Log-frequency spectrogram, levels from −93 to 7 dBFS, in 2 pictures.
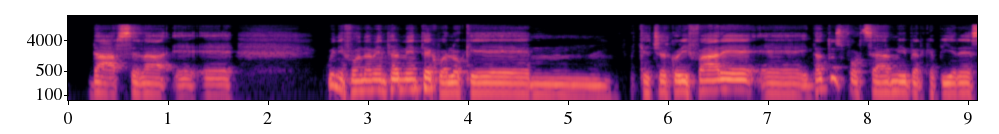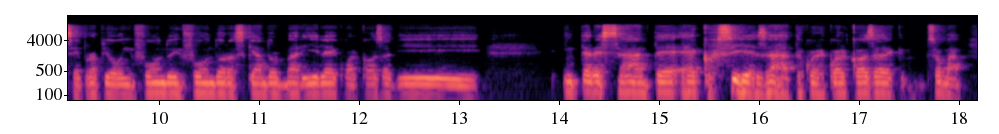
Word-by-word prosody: darsela 110 +1 +3
e 100 -1 -9
e 105 -1 -7 0.9
quindi - - -2
fondamentalmente 145 +3 +1
quello 120 -4 +1
che, 115 -2 0
mhmm, 100 -2 -5 0.3
che - - -4
cerco 130 0 0
di 130 -1 +4
fare 140 +2 +4
è 110 0 -6
intanto 140 - -3
sforzarmi 125 - 0
per 115 -3 -4
capire 115 0 -2
se 105 - +6
proprio 115 -2 -4
in 105 -1 -5
fondo 115 0 -1
in 115 - -2
fondo, 115 0 -2
raschiando 110 +1 -2
il 110 - -4
barile 115 +1 -3
qualcosa 110 +2 -9
di 105 -2 -2 0.8
interessante 125 -1 +3
ecco 120 +1 -4
sì, 130 -3 +8
esatto. 115 -1 -1
Quel 115 -3 -6
qualcosa 115 0 -1
c - - -23 0.2
insomma, - - -4
115 Hz, 120 wpm, -25 LUFS, 110-125 Hz, 0.9 s, sì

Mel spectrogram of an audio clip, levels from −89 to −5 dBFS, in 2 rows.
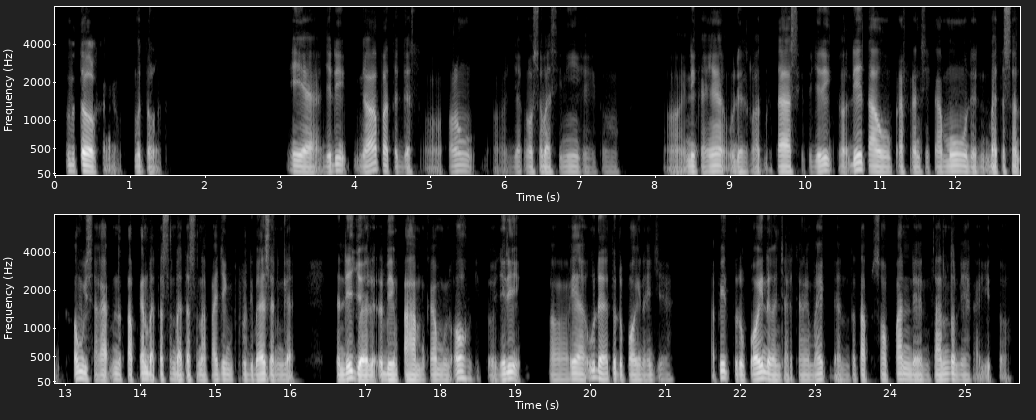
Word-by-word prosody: Betul 100 -3 +5
betul - - -15 0.3
betul. - - -7 1.7
Iya. 90 -4 +1
Jadi, 105 +4 -2
enggak - - 0
apa - - -3
tegas, 90 0 -9 0.2
eee, - - -17
"Tolong, 100 0 -4 0.3
eee, - - -23
enggak 90 +1 -12
usah 90 +1 -6
bahas 85 0 -5
ini," 90 +1 -7
gitu. 85 +2 -19 0.6
Eee, - - -12
"Ini 95 - +2
kayaknya 95 +3 -1
udah 90 -1 -6
kelewat - - -9
batas," 90 -1 +2
gitu. - - -26
Jadi, 95 +4 +2 0.3
dia 115 +4 +5
tahu 90 -5 +1
preferensi 85 -1 -7
kamu 90 +2 -1 0.2
dan - - -4
batasan - - -3 0.2
kamu 110 +3 +5
bisa 100 -4 -1
enggak 90 +1 0
menetapkan 95 +1 0
batasan-batasan 90 -1 -1
apa 90 +1 -7
aja, 90 +2 -2
yang 90 - -4
perlu 95 - -8
dibahas 90 +2 +3
dan 90 -1 0
enggak. 90 - -2 0.5
Dan 90 0 +1
dia 115 - +9
juga 85 -2 +8
lebih 90 -2 +4
paham 90 -1 +2
kamu. 90 0 -2
"Oh 115 -2 +3
gitu." 95 - -13
Jadi, 105 +5 +4 0.4
eee, 90 0 -5
ya 95 -2 +4
udah 110 -4 +3
to 100 - -1
the 90 -3 -4
point 90 -1 0
aja, 90 +1 -9 0.5
tapi 125 0 +1
to - - -8
the 90 - +3
point 105 +6 +6
dengan 90 -3 +3
cara-cara 90 +1 -6
yang 85 - -7
baik 95 +1 0
dan 85 -1 -9
tetap - - -2
sopan 95 -1 -1
dan 90 -1 -2
santun 90 +2 0
ya, 90 0 -6
kayak - - -12
gitu. - - -17
90 Hz, 175 wpm, -24 LUFS, 90-95 Hz, 1.7 s, dia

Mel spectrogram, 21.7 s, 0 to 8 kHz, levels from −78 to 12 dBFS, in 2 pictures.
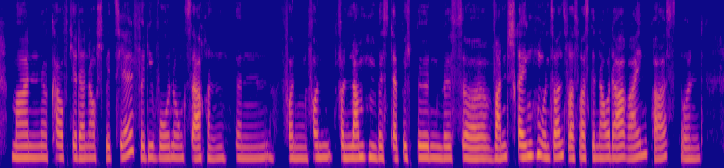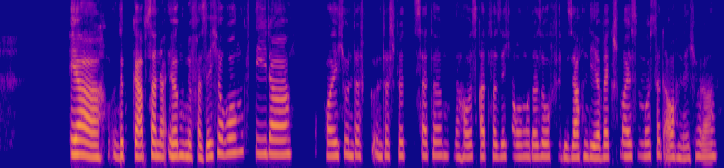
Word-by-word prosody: man 205 -1 0
kauft 205 -2 -2
ja 205 - +1
dann 195 0 -1
auch 200 - -3
speziell 210 - -2
für 210 -9 -3
die 210 -1 -4
Wohnung 200 0 -3
Sachen 190 -1 -1
dann 195 0 -7
von 195 -1 -4
von 210 +1 -2
von 210 -2 -1
Lampen 205 +1 +2
bis 200 -2 -2
Teppichböden 200 +1 0
bis, 195 +1 -4
äh, 205 - +2
Wandschränken 200 +5 +2
und 205 -1 -2
sonst 215 +4 +2
was 195 -1 0
was 200 -2 0
genau 200 0 -1
da 200 +1 +3
reinpasst, 210 +1 -3
und 185 +1 -6 1.4
Ja, 245 -5 +10 0.3
d - - -7 0.2
gab's 220 -1 +5
dann 235 -2 +5
irgendeine 230 0 +3
Versicherung, 265 +8 +1 0.2
die 265 -1 -2
da 260 -1 +5 0.5
euch 235 +1 0
unterst 240 -2 -3
unterstützt 235 -1 -6
hätte, 240 0 -3 0.2
'ne 215 -3 -9
Hausratversicherung 220 0 -4
oder 215 -1 -2
so 225 +1 0
für 225 -1 -16
die 205 0 -5
Sachen, 210 +2 +1
die 210 - +1
ihr 200 -1 +2
wegschmeißen 225 +2 -2
musstet. 230 +3 -5
Auch 210 - -1
nicht, 195 - -8
oder? 110 0 -4
210 Hz, 150 wpm, -22 LUFS, 200-230 Hz, 1.4 s, Ja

